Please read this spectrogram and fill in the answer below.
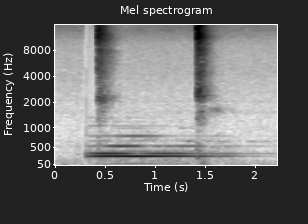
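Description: Ukulele C major chord plucked softly, the 4th, 2nd and 1st strings pulled together in the Puxa 3 fingerpicking pattern, ringing and fading over about a second. A short click follows near the end.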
